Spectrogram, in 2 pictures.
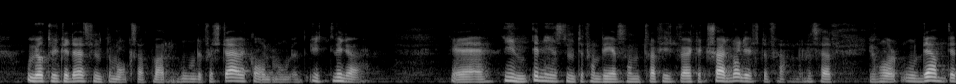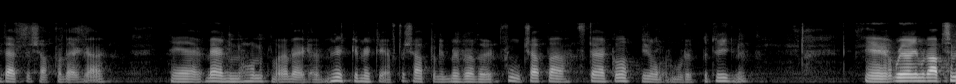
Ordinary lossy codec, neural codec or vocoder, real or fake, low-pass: none; autoencoder, 22.05 kHz, a latent of 192 numbers a frame, VITS, trained on one speaker; fake; 7.2 kHz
